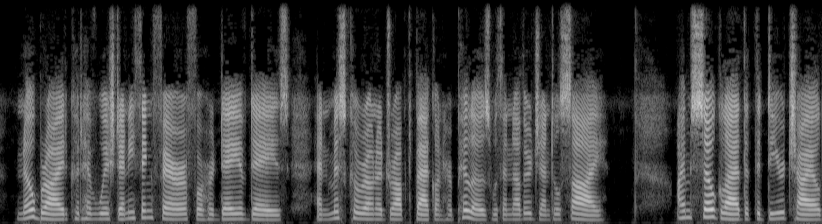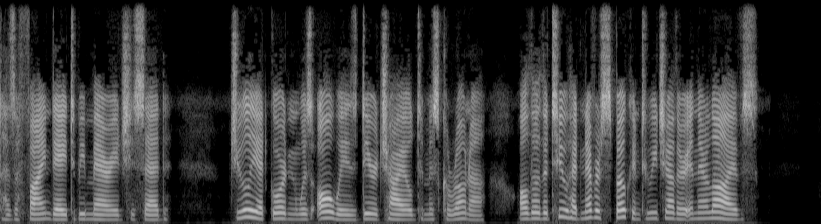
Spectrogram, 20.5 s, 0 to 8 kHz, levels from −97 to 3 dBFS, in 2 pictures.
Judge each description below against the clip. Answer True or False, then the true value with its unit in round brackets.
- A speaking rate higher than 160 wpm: True (180 wpm)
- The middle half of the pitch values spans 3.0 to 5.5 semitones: False (2.5 semitones)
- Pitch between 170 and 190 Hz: True (185 Hz)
